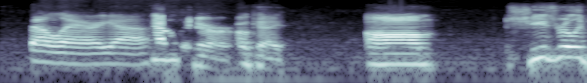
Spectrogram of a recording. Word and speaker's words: Belair: Belair, yeah.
